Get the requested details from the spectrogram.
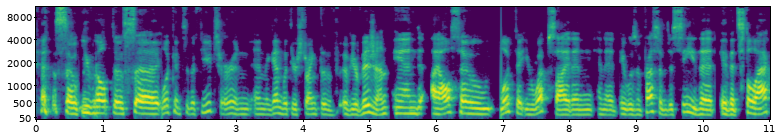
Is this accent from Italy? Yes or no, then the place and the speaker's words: no; Mexico; also born or lived in Netherlands; now in Houston, United States; my parents are from the Netherlands. I was born in Mexico, and now I'm an American. Used to be resident, now citizen.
